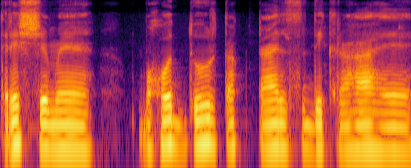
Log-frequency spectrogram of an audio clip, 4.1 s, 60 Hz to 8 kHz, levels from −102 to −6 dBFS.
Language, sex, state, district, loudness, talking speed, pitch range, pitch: Hindi, male, Jharkhand, Palamu, -18 LUFS, 130 wpm, 105-115 Hz, 105 Hz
